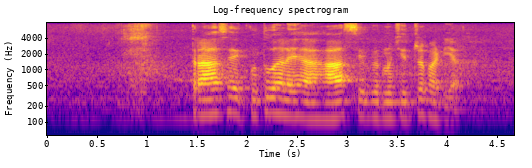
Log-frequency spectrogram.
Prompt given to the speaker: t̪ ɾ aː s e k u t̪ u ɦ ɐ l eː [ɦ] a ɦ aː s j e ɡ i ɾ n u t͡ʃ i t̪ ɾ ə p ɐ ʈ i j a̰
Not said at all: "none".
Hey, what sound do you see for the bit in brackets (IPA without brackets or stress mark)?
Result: ɦ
